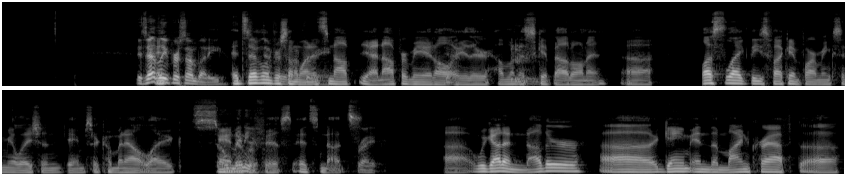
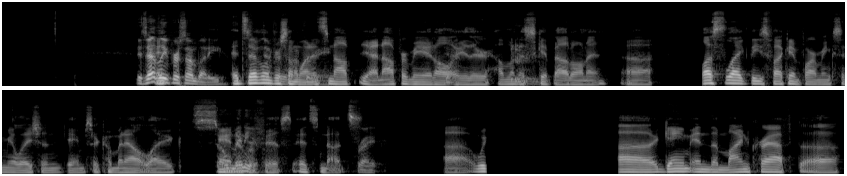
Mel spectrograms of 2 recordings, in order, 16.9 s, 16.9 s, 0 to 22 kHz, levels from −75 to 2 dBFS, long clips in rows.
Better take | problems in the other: first | audio cutting out; at 13 s for 1.5 s

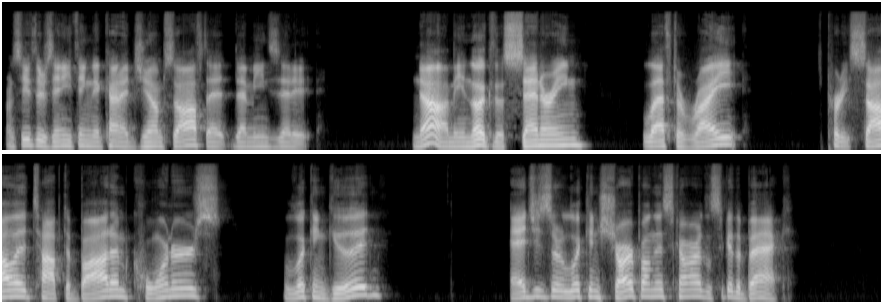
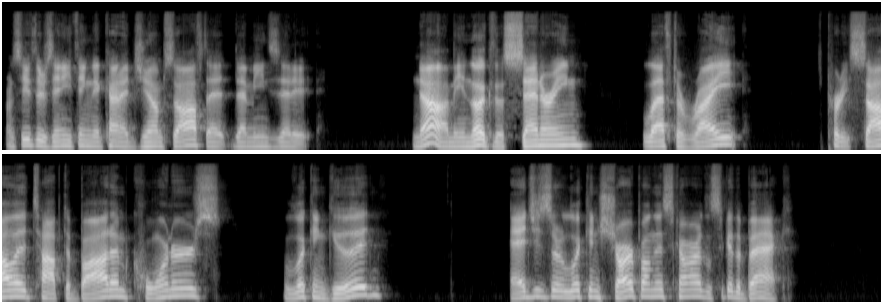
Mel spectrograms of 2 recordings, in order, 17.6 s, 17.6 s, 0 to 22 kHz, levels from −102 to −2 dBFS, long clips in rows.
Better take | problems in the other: neither | none

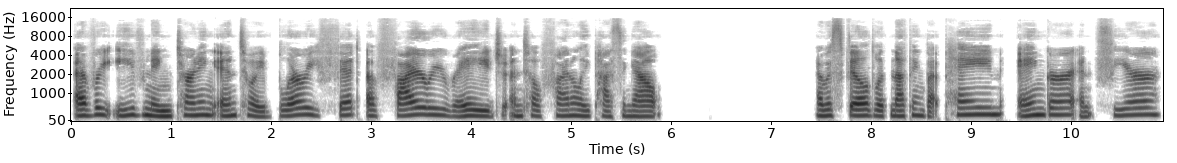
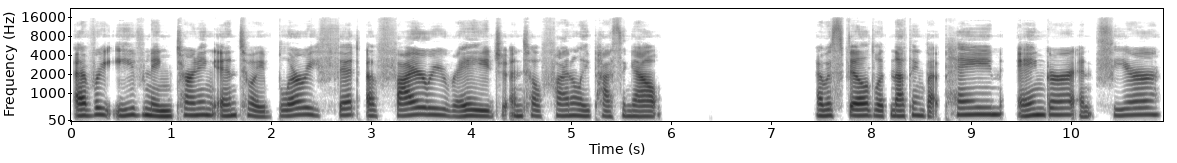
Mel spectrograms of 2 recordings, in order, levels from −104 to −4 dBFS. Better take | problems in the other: second | garbled, watery; slightly; nothing above 15.5 kHz

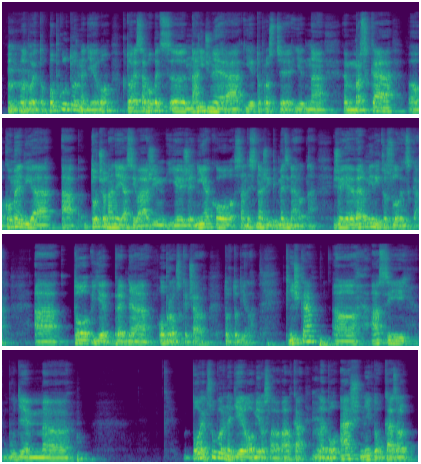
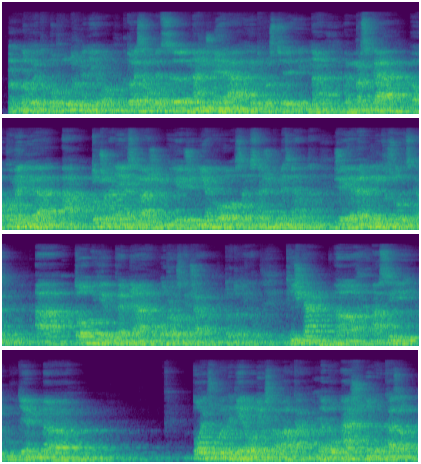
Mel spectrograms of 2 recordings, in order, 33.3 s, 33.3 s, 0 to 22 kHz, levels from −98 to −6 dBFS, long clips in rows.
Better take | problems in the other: first | room echo; strong; dies away in 3 s; slight in the first // off-mic speech; far; far in the first

